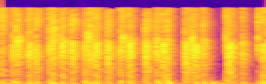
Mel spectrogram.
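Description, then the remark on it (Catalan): A small group clapping live in a studio, natural rather than canned applause: a steady patter of overlapping sharp claps for two seconds, sounding thin and sparse rather than like a full crowd's applause. “Que maco que és un aplaudiment natural, eh?”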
